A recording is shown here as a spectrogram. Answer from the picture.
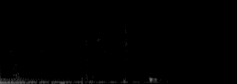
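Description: The last hit of a live band ringing out and fading away in the first half second, then near silence with a few faint clicks in the studio room.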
